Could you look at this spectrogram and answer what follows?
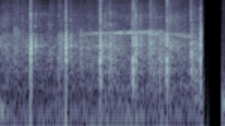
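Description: Sharp bursts of applause ring out at the inauguration of a water tower in Songon, Côte d'Ivoire, with rhythmic clapping repeating about every quarter second before cutting off abruptly.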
